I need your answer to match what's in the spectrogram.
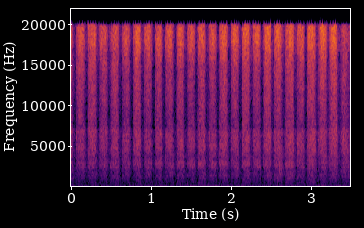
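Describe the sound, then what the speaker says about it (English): Lacquer primer over a bondo dent repair on a car body is block sanded by hand in quick, even back-and-forth strokes, a rhythmic rasping scrape repeating about every fifth of a second, close but fairly quiet, with no talk. "So we'll keep sanding."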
